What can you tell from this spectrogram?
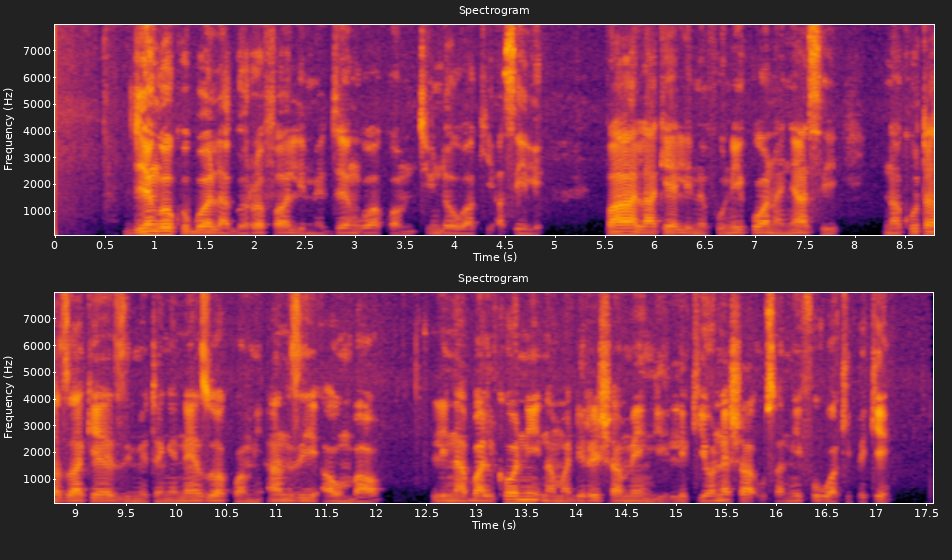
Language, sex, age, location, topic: Swahili, male, 25-35, Nairobi, finance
